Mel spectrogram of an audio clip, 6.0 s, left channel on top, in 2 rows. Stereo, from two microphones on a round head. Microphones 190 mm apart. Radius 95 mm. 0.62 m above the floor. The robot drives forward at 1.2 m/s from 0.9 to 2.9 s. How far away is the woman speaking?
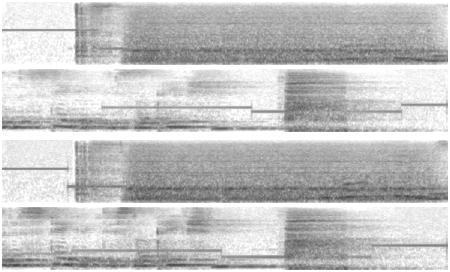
About 7.5 m.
